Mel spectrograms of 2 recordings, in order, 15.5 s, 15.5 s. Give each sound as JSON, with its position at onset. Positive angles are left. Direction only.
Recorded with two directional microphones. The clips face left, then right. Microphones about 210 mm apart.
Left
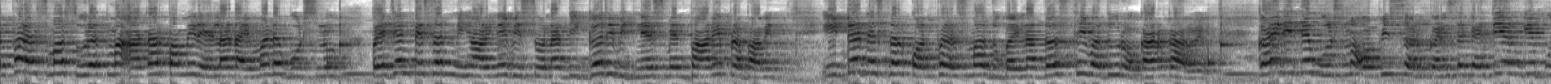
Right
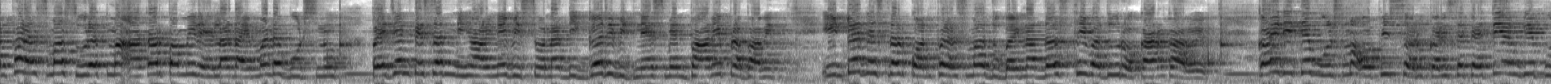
{"t": 0.2, "sound": "a woman's voice", "side_deg": -30}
